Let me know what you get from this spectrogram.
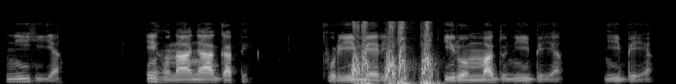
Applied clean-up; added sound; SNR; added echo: none; Zipper (clothing); -4 dB; none.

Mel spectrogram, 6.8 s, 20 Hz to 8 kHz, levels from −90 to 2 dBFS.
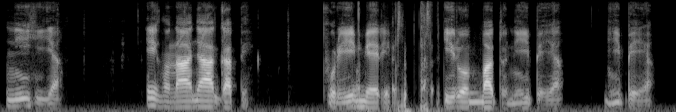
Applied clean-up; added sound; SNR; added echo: neural diffusion model UNIVERSE++.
